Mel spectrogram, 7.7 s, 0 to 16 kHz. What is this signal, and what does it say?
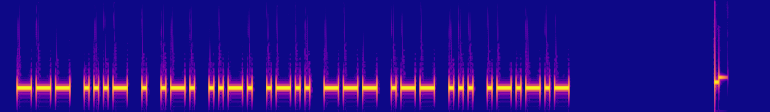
Morse code, heard as a keyed tone, about 25 wpm, 700 Hz. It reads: OVERFLOWS.
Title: Pangram Challenge v2 - 25wpm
